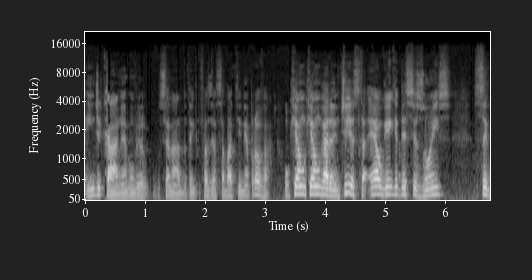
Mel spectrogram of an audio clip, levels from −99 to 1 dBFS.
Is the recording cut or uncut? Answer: cut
